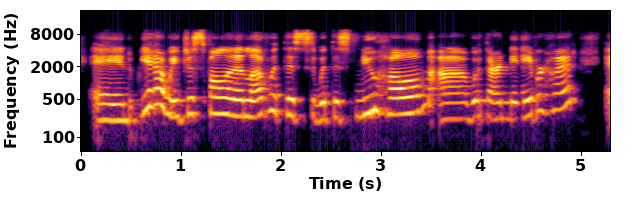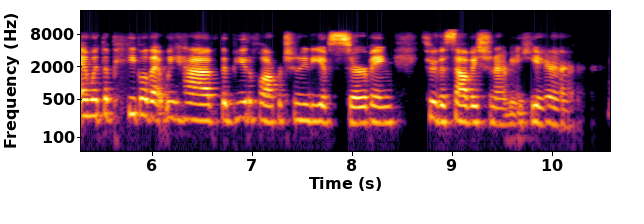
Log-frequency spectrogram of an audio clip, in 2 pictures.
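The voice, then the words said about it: Newfoundland accent with Australian traces. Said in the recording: “you do have an accent ... we can't quite pick your accent ... I'm a Newfoundlander ... there's a bit of Aussie. You might hear a bit of Aussie in there too. So I'm a mad mix of a couple of things.”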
